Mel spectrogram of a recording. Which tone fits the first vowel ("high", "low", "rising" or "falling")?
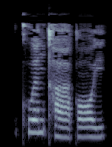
high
